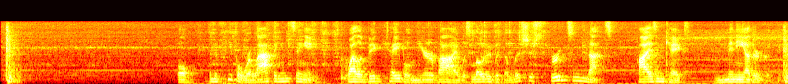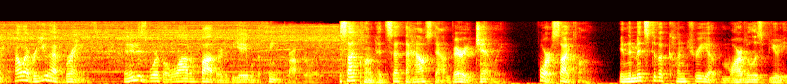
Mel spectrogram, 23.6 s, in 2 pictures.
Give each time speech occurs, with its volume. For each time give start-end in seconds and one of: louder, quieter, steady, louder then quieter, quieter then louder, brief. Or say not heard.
2.6-23.5 steady.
